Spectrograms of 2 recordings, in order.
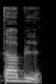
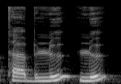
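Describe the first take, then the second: First: The word ends without any final vowel sound. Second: A final vowel sound is pronounced after the word. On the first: The speaker calls it right. "on dit" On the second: The speaker calls it wrong. "On ne dit pas"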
